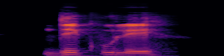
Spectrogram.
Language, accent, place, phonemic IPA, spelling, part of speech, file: French, France, Lyon, /de.ku.le/, découler, verb, LL-Q150 (fra)-découler.wav
- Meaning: to follow from; to ensue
